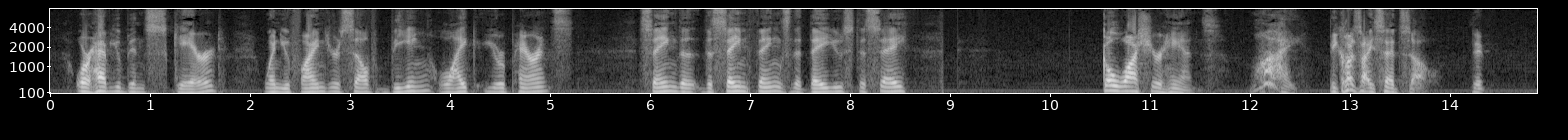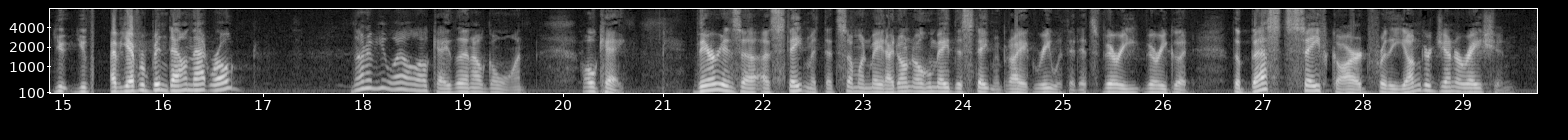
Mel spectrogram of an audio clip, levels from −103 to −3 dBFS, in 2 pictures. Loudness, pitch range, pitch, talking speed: -27 LUFS, 100-150 Hz, 135 Hz, 165 wpm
